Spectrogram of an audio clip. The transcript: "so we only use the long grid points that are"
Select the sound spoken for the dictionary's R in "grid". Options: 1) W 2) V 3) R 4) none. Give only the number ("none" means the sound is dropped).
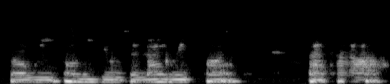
1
